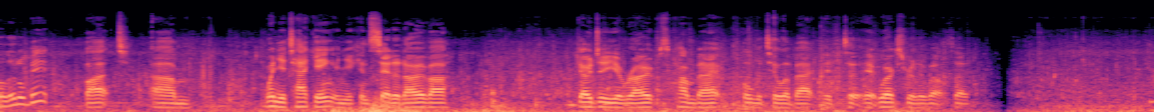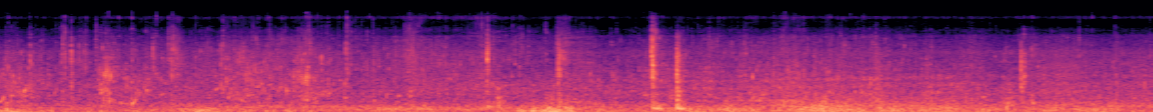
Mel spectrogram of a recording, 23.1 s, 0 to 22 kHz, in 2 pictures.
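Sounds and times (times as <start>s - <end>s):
wind buffeting microphone: 0.0s - 9.6s, 10.4s - 23.0s
water lapping and splashing: 0.0s - 23.0s
slaps and knocks on boat: 12.1s - 19.0s, 21.6s - 22.0s.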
